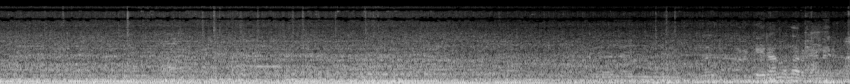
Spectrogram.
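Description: Tyres crunch and bump over a rough dirt track.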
